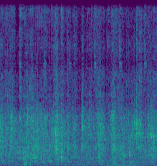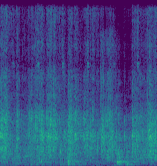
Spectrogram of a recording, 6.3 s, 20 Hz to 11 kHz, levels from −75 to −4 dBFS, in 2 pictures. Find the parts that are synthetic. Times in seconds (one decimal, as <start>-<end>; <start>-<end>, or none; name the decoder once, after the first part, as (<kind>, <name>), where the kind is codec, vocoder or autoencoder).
0.0-1.1 (vocoder, Vocos); 5.0-5.6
